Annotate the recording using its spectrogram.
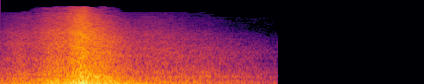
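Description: Video-editing whoosh transition effect for on-screen text appearing. It swells quickly to a peak about half a second in, with a deep low end, then fades out before the middle of the clip.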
